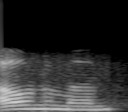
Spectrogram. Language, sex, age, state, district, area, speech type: Telugu, female, 18-30, Telangana, Medchal, urban, conversation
